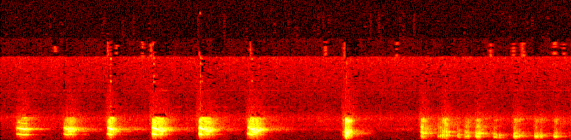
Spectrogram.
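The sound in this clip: A wild turkey hen yelps in a string of six evenly spaced, raspy two-note calls, then gives a single sharp note. A quicker run of shorter, softer clipped yelps follows.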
